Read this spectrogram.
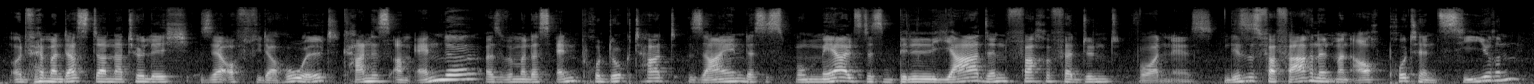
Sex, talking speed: male, 140 wpm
